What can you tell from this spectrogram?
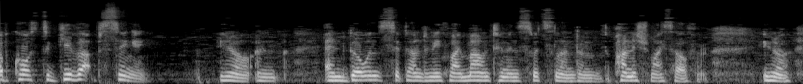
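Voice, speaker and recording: Speech at a moderate pace with music in the background. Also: woman. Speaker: singer. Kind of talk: interview answer.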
